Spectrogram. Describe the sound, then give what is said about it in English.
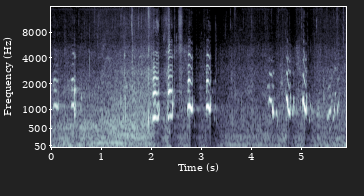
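Hand-raised turkeys gobble in two bursts of rapid, warbling calls, with a few scattered shorter calls and a low outdoor background rumble between them. “they have a beautiful blue face and an orangish red head. And they're very docile.”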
